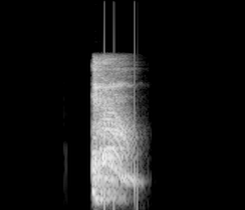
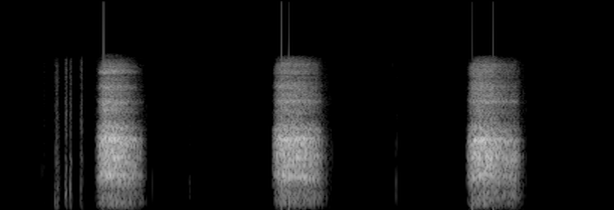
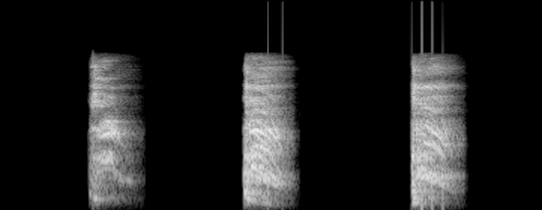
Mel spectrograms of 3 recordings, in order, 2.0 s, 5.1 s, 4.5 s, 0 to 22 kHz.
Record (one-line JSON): {"cough_length": "2.0 s", "cough_amplitude": 27561, "cough_signal_mean_std_ratio": 0.33, "exhalation_length": "5.1 s", "exhalation_amplitude": 3118, "exhalation_signal_mean_std_ratio": 0.35, "three_cough_length": "4.5 s", "three_cough_amplitude": 20026, "three_cough_signal_mean_std_ratio": 0.36, "survey_phase": "alpha (2021-03-01 to 2021-08-12)", "age": "18-44", "gender": "Female", "wearing_mask": "No", "symptom_none": true, "smoker_status": "Never smoked", "respiratory_condition_asthma": false, "respiratory_condition_other": false, "recruitment_source": "REACT", "submission_delay": "2 days", "covid_test_result": "Negative", "covid_test_method": "RT-qPCR"}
